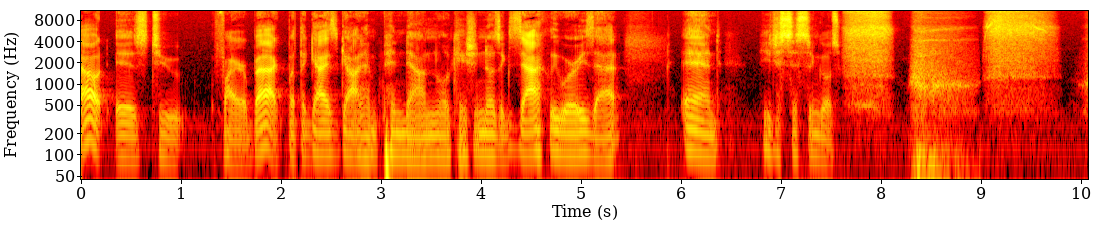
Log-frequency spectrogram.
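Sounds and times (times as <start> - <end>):
speech: 0.0 - 9.3
man imitating slow controlled box breathing: 5.4 - 6.7, 7.6 - 10.0.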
